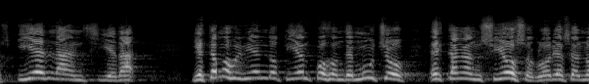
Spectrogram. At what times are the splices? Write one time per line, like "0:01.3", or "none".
none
